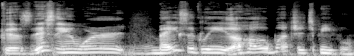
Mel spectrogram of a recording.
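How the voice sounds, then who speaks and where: A woman's somewhat breathy, animated voice at medium pitch, with lively intonation and a moderate pace. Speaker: vlogger. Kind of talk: casual monologue on faith.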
